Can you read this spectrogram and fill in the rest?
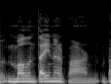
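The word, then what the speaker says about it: Molendinar: I've never known how to say it as well. So Mullandiner burn, that's it, the Mullandiner.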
